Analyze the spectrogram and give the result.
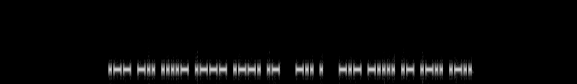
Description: Morse code, heard as a keyed tone, about 51 wpm, 690 Hz. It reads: WD4JPA DE K6ALL
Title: USA Callsign DE Callsign 50wpm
